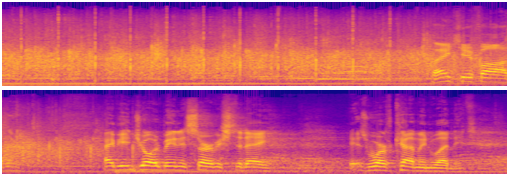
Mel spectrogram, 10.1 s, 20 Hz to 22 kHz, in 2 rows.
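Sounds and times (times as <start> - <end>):
crowd applauding with dense overlapping hand claps: 0.0 - 6.8
low hum: 2.1 - 6.3
speech: 4.3 - 5.3, 6.1 - 7.9, 8.5 - 9.9.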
